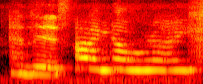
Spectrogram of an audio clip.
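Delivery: very high, slowed, teary fangirl squeal; crying squeal. Pretend. Fan overwhelmed with a fellow reader, teary squealing. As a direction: squeal it like you're about to cry. Imagined fan screaming together.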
